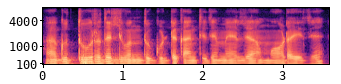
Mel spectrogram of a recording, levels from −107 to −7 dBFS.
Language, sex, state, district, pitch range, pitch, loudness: Kannada, male, Karnataka, Koppal, 90-100 Hz, 95 Hz, -19 LUFS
